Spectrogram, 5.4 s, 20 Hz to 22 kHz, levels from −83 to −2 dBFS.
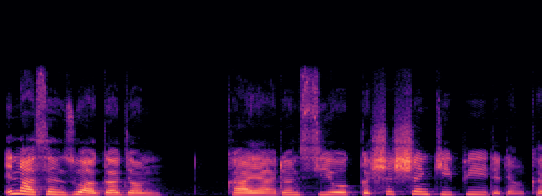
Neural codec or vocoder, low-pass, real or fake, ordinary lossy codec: none; 14.4 kHz; real; none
